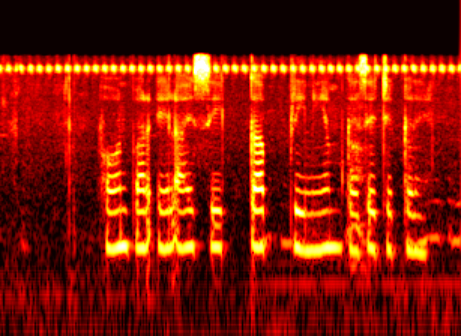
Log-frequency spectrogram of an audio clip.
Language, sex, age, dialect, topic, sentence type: Hindi, female, 18-24, Marwari Dhudhari, banking, question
